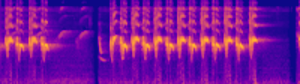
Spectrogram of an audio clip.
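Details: Black-winged myna singing for a training recording that prompts birds to sing: a rapid run of sharp, high chirps, a brief pair of thin slurred whistles, then a steady series of about twelve loud, clipped notes.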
